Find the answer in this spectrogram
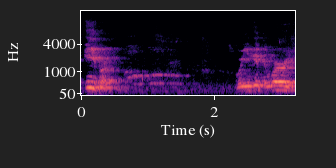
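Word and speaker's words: עֵבֶר: In Hebrew, first let me put the pronunciation. This word Ibar is Eber.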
